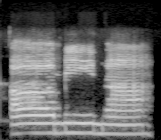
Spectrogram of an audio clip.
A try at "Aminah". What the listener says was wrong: Nah, tidak panjang. Ketika dia tidak asbab panjang, maka tidak boleh dipanjangkan. Jangan Amina. Itu panjang semua. Amina. Amina.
